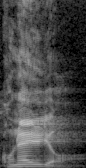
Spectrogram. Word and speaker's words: 고넬료: 다루고 있기 때문입니다 자 고넬료 영어 식으로 발음하면 코로 넬리 웃으라고 하는 그런 분의 이름이 오늘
